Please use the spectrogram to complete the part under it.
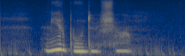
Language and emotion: Russian, sad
